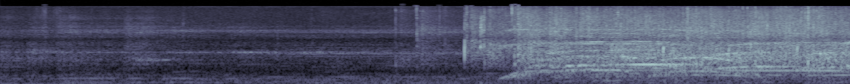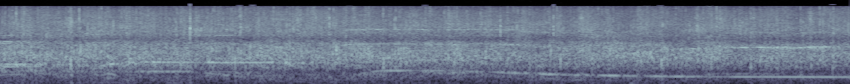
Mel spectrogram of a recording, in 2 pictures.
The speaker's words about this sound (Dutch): applaus trouwens.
